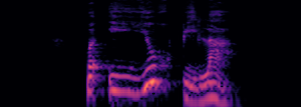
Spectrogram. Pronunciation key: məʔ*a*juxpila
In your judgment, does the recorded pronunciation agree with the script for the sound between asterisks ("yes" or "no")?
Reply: no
